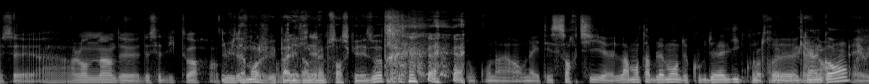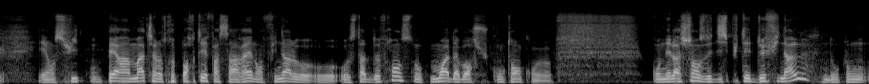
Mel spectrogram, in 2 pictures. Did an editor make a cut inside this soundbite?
yes; 2 cuts; at 4.6 s, 9.5 s

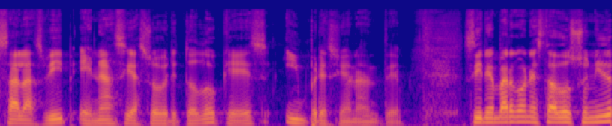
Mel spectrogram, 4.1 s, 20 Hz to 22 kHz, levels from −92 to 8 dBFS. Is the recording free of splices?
yes; 0 cuts

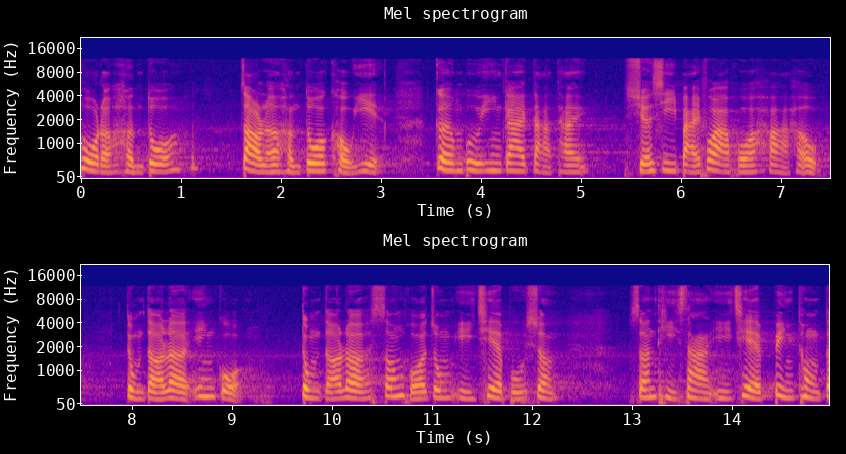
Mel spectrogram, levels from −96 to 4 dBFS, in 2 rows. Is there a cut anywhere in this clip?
no; 0 cuts

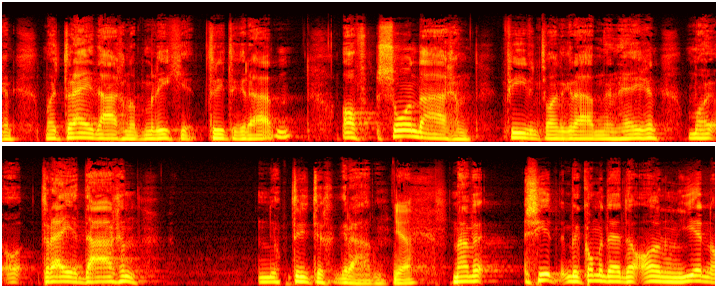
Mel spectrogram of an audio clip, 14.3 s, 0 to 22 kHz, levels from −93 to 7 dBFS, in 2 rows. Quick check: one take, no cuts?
no; 1 cut; at 9.9 s

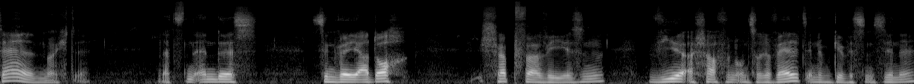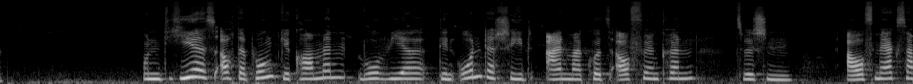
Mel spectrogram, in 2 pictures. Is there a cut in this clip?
no; 0 cuts

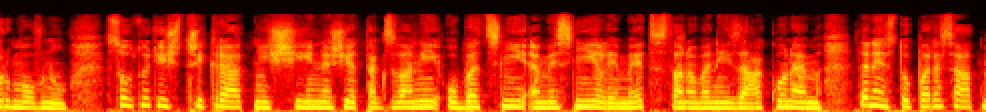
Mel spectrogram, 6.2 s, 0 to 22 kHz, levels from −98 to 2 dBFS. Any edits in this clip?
no; 0 cuts

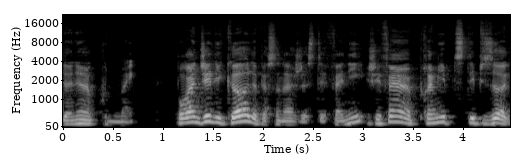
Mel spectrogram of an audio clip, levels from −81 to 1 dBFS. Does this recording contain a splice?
yes; 1 cut; at 1.0 s

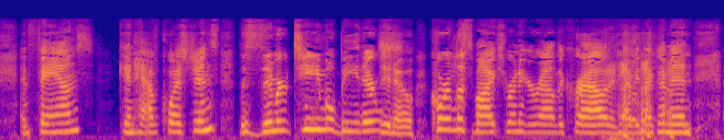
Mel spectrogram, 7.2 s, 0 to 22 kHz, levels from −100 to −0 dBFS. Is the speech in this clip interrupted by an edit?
yes; 1 cut; at 3.8 s

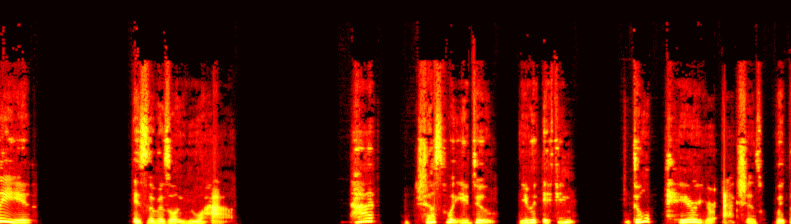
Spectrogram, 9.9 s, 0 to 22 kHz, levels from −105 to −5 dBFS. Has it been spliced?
no; 0 cuts

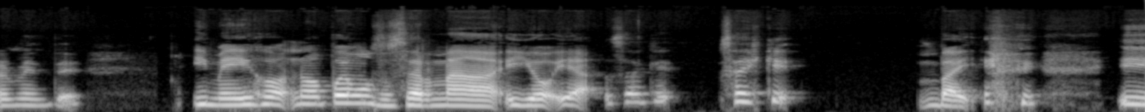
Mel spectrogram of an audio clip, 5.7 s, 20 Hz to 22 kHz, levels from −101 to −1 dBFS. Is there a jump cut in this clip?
no; 0 cuts

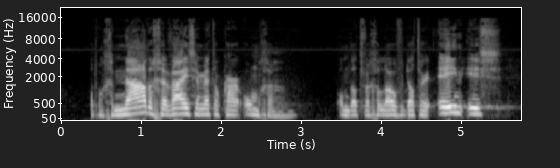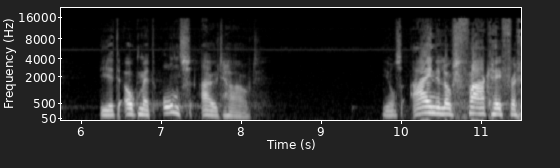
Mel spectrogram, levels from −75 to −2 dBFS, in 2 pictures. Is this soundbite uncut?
yes; 0 cuts

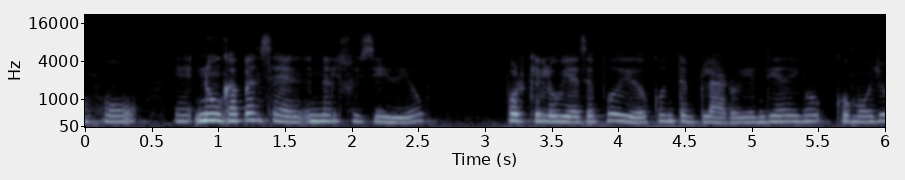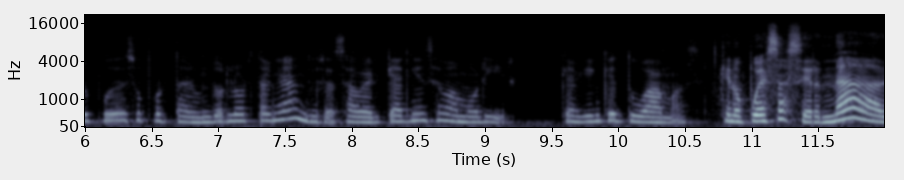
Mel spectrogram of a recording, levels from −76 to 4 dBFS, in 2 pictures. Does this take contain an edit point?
no; 0 cuts

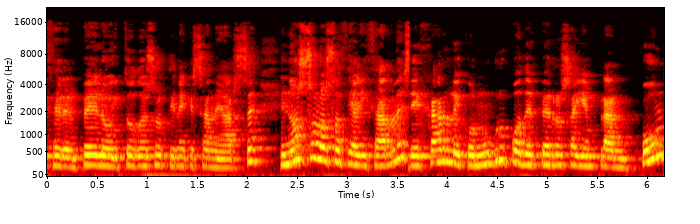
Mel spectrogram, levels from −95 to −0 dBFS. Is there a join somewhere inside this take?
yes; 2 cuts; at 2.3 s, 3.6 s

